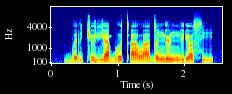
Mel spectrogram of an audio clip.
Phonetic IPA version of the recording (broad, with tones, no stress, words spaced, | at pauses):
bə˨r cʏ˧vʲa˦bo˦ tʼa˨lˠa˨ dɒ˦ɲɾʲə˦˨ɭɲʏ˦˨ ɾʲɒ˦˨si˨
